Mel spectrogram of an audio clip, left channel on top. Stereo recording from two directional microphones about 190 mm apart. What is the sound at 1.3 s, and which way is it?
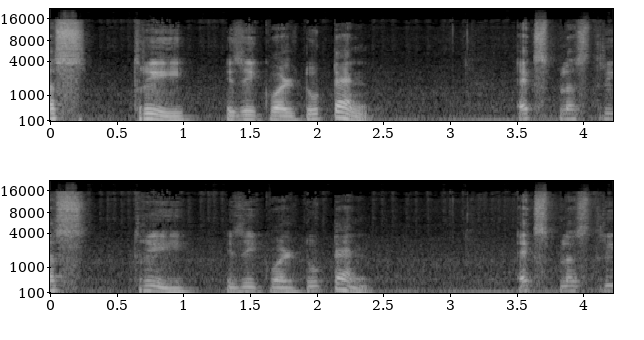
Speech, 60° left (ahead or behind).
